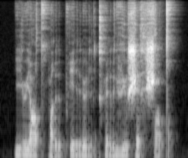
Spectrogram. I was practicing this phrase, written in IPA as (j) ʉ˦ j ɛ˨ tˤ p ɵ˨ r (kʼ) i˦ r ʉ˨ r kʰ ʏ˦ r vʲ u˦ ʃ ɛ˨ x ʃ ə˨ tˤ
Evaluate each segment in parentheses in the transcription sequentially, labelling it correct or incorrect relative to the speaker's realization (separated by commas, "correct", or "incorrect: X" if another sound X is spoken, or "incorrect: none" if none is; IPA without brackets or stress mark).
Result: correct, incorrect: pʼ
